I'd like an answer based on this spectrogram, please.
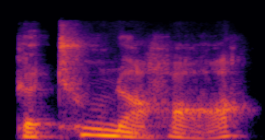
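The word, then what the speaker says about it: Ktunaxa: and provided food now the Kootenay who pronounced their native name katunaha who are the predominant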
